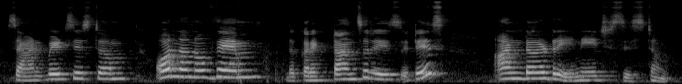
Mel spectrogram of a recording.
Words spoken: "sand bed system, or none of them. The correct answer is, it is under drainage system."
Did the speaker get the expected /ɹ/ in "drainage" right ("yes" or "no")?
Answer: yes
